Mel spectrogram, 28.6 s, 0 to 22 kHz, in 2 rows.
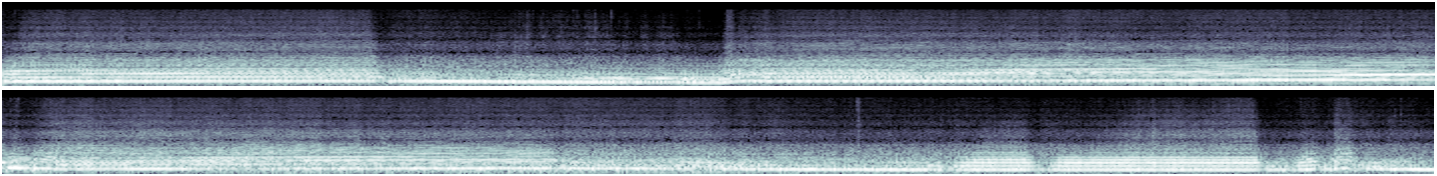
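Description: In-car sound of a 1990 Spec Miata's 1.6-litre four-cylinder engine driving on a race track. Its note climbs slowly and drops sharply with a gear change about halfway through. A quarter of the way in and again near the end the pitch dips briefly and swings back up.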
